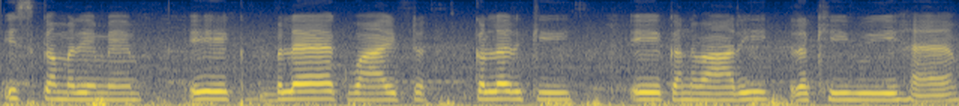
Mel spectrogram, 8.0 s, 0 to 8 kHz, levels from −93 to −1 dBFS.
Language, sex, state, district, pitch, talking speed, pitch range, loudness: Hindi, female, Punjab, Fazilka, 195 Hz, 95 wpm, 185-210 Hz, -14 LUFS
